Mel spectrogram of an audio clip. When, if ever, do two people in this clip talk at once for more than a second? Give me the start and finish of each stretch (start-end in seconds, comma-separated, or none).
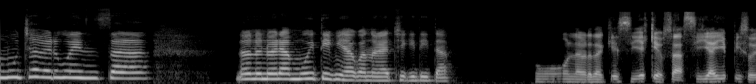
none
